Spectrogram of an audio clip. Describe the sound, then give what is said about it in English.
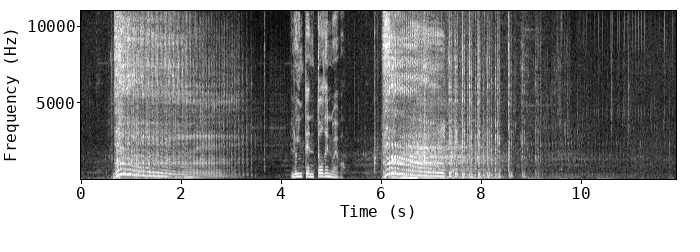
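A boat motor with an empty fuel tank fails to start: a loud sputtering whine sinks in pitch and dies, a short choppy burst follows, then another descending attempt trailing into uneven clatter. A voice speaks briefly between attempts. “I started the motor and it made a strange sound.”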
